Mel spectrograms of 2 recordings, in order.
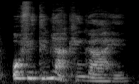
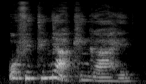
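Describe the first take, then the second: No difference in how they are said.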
